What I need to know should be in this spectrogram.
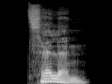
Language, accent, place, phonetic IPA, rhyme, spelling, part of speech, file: German, Germany, Berlin, [ˈt͡sɛlən], -ɛlən, Zellen, noun, De-Zellen.ogg
- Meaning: plural of Zelle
